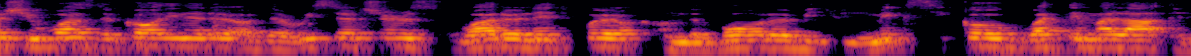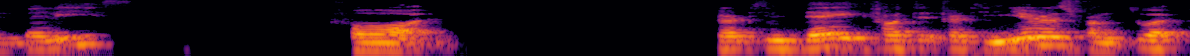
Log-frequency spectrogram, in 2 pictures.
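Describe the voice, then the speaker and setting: A man with a French accent introducing the guest speaker at a conference session, halting and correcting himself as he goes. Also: mid-range voice, darkish tone. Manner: halting, with frequent restarts. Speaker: session moderator. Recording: roomy, distant, dull sound with faint noise.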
